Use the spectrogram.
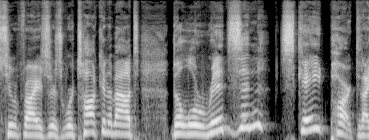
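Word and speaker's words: Lauridsen: county board of supervisors we're talking about the loridzen skate park did i say it right that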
